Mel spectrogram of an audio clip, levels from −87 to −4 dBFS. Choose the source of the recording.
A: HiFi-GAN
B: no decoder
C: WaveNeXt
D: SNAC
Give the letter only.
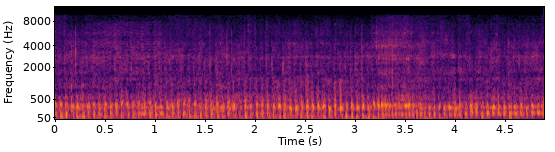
D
